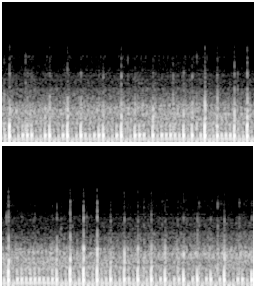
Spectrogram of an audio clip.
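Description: Trials motorcycle's single-cylinder engine idling with a rapid, regular popping beat.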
